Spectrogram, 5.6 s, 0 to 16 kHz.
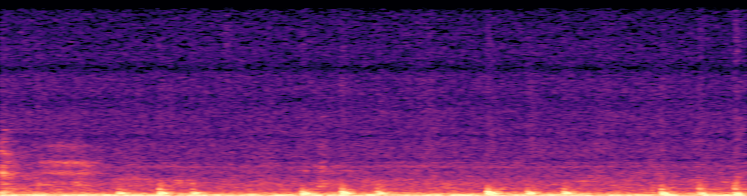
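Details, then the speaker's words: Nurse percussing the abdomen of a 17-year-old female, starting in the right lower quadrant: repeated soft finger taps giving hollow, drum-like higher-pitched notes, a normal tympanic percussion note from air in the intestines. "most of what I hear is going to be a higher pitch tanic sound because of the presence of air in most of the abdomen with the intestines and the"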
